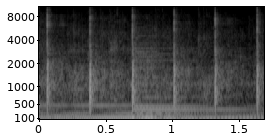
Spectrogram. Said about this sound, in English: Clap your hands to the Lord as you're seated.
